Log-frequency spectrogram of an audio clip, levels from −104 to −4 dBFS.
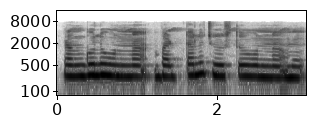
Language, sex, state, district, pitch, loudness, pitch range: Telugu, female, Andhra Pradesh, Sri Satya Sai, 255 Hz, -13 LUFS, 250-270 Hz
